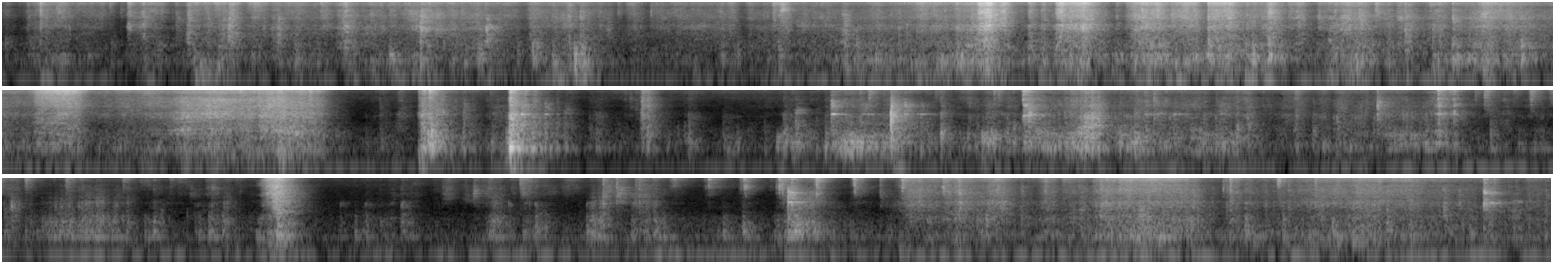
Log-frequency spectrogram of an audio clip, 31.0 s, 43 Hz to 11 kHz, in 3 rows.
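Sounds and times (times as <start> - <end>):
packaging rustling and crinkling: 0.0 - 12.6, 26.6 - 31.0.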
